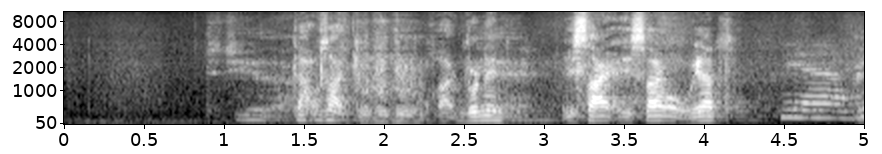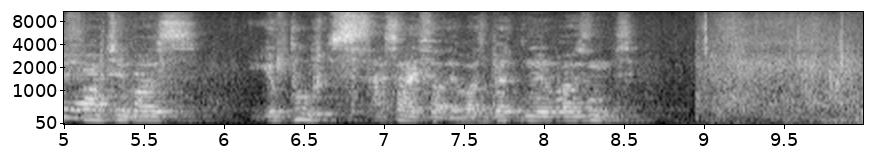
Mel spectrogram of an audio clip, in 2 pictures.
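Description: An elderly man speaks with animation close by, in an echoing vault.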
